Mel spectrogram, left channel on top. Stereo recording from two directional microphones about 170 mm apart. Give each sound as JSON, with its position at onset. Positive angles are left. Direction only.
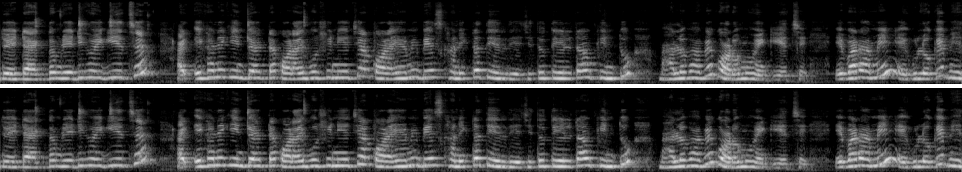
{"t": 0.0, "sound": "a woman's voice", "side_deg": 0}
